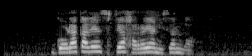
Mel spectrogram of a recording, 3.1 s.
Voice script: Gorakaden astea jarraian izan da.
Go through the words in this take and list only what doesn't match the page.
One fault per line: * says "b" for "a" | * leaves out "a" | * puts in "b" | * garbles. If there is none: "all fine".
all fine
